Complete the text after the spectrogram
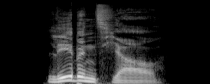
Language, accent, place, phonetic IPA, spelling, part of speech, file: German, Germany, Berlin, [ˈleːbn̩sˌjaːɐ̯], Lebensjahr, noun, De-Lebensjahr.ogg
- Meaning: 1. year of one's life 2. at the age of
